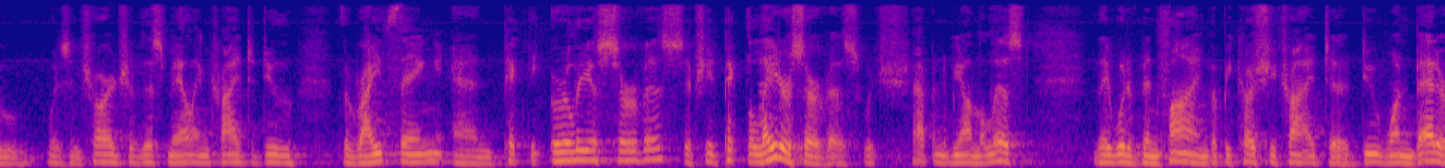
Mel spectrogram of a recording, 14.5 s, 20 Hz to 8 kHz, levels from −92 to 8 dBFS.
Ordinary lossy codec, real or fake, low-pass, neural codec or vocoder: AAC, 32 kbps; real; 7.2 kHz; none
